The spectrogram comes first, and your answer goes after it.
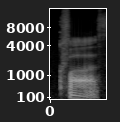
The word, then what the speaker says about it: hvað: There are some parts of Iceland that will pronounce it slightly differently, but mainstream Icelandic just KV sound, hvað, hver, and hvor.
